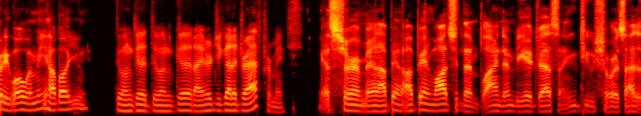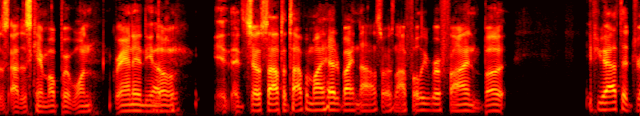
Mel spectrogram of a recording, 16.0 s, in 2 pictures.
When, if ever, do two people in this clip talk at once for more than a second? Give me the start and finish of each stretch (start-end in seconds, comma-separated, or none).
none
